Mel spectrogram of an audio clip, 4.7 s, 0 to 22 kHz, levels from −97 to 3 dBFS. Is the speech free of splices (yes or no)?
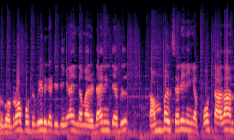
yes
